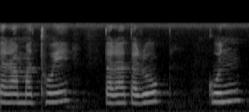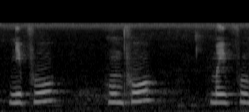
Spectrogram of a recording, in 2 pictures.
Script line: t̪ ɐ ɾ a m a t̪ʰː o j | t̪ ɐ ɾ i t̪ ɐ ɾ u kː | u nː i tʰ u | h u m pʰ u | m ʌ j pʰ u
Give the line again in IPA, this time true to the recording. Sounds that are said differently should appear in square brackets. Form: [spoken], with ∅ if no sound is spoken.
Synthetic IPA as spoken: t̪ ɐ ɾ a m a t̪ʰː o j | t̪ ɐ ɾ [a] t̪ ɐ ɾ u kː | u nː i [pʰ] u | h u m pʰ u | m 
